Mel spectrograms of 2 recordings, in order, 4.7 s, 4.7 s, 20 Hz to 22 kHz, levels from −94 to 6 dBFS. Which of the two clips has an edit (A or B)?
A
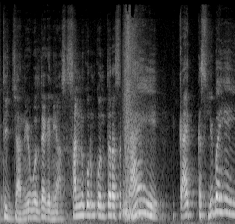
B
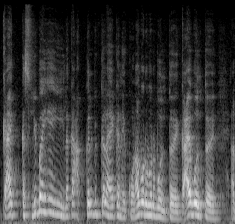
A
